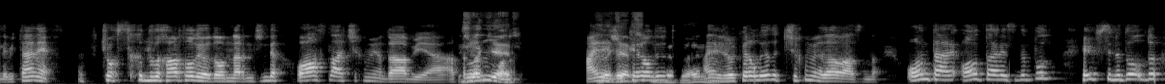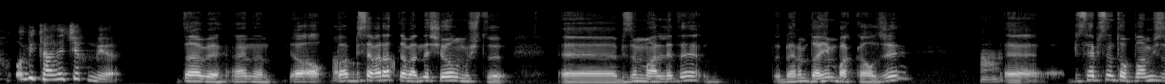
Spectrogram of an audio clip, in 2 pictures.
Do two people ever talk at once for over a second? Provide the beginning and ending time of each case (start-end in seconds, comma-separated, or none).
5.9-7.3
